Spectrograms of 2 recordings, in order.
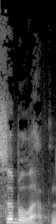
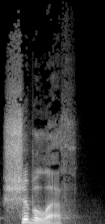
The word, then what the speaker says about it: Shibboleth: We can see them pronounced Sibboleth instead of Shibboleth.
